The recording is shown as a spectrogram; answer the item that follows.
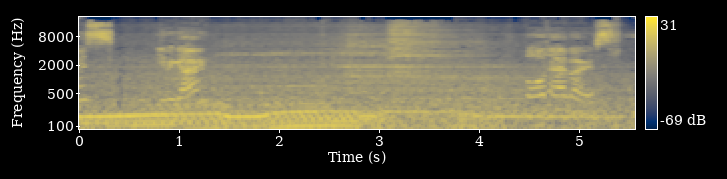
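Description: Bugatti Divo with a quad-turbo engine accelerating: a loud, steady low drone rising in pitch, with talking over it throughout.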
